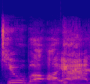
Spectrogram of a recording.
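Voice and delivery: very loud, booming, high, put-on pirate accent. Friends trading accent jokes, speaker answers in pirate voice. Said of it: "don't speak like pirates".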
